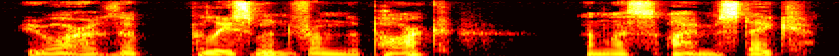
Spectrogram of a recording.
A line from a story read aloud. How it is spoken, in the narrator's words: he asked feebly, with mingled pomposity and resentment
